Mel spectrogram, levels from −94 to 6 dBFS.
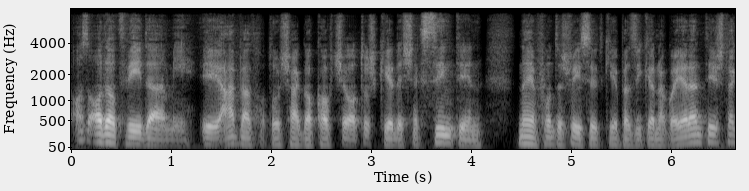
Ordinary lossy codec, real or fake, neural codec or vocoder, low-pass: none; fake; codec, 16 kHz, 0.5 kbps, X-Codec, WavLM features, trained on Multilingual LibriSpeech; 7.2 kHz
